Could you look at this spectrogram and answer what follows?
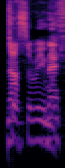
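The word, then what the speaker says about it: Nacirema: I like this follow-up because, you know, Nakarama Dream. – Nasarima. – You know, I can't pronounce that. – Say American backwards. – Yeah. Nasarima Dream took a while to come out, but you came right back with the sophomore project.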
